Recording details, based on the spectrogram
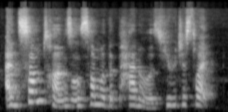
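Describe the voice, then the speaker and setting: A woman's voice: high voice, sing-song, quick pace, pushed and bright. A woman co-hosting a casual book chat, talking in a chatty, enthusiastic way. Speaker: book discussion co-host.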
